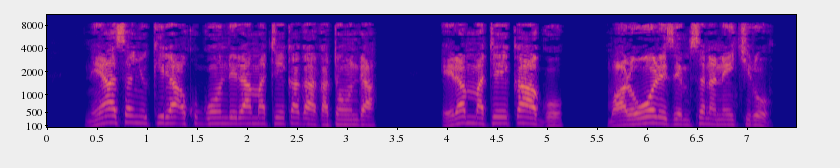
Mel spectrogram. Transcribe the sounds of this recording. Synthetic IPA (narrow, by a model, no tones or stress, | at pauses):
nejasaɲukiɾaokuɡo̞ːnde̞ɾaːmate̞ːkaɡakato̞ːnda | e̞ɾamumate̞ːkaːɡo̞ | mwaːlo̞wo̞le̞ze̞ːmisanane̞ːciɾo̞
